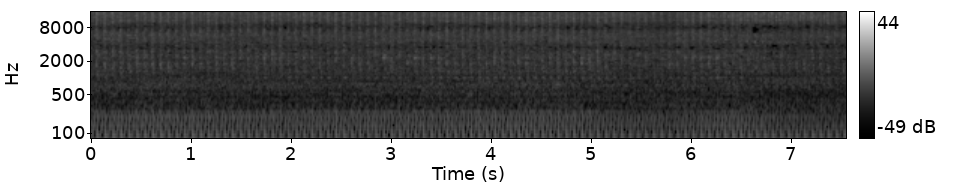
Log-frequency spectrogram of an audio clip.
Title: No compression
